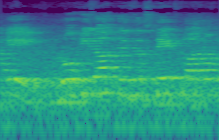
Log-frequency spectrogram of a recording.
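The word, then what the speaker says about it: Rohida: Rajasthan state state FL you it's wrong pronounced roh rohira is the state flower of Rajasthan both have mispronounced r o s i r a rohira is the state FL of Rajasthan what's it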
